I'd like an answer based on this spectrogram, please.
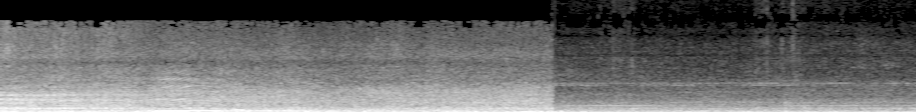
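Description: Street traffic: motor scooters and a small box truck passing, their engines running, with one engine note rising and falling about two seconds in. About five and a half seconds in, the traffic noise cuts off abruptly to a quieter, even outdoor background.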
